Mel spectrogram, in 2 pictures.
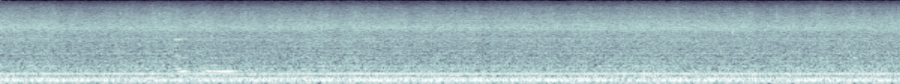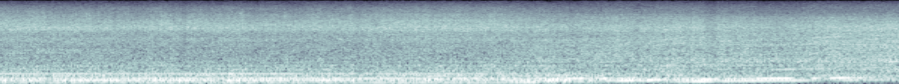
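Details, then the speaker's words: New replacement engine for a Rare Bird ski boat, running on the Marine Power Engines test stand and revved a couple of times: loud, steady, deep, even drone, pitch dipping near the end; sounds good. Normal running. "kid in a candy store, I just couldn't resist having to reach around and rev it up a couple times. Oh, she sounds good."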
